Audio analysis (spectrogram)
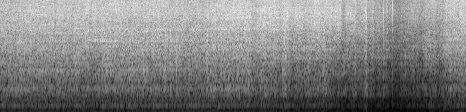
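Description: Ground beef or other food frying on a stove turned up high, giving a loud, steady, close sizzle that runs without a break and dips only slightly near the end.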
